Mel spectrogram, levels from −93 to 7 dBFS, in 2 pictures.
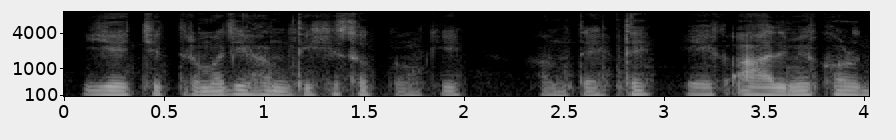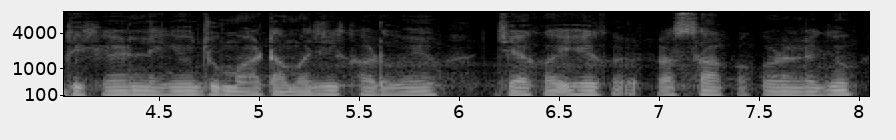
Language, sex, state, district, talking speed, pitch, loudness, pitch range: Kumaoni, male, Uttarakhand, Tehri Garhwal, 185 wpm, 105 Hz, -38 LUFS, 100-110 Hz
